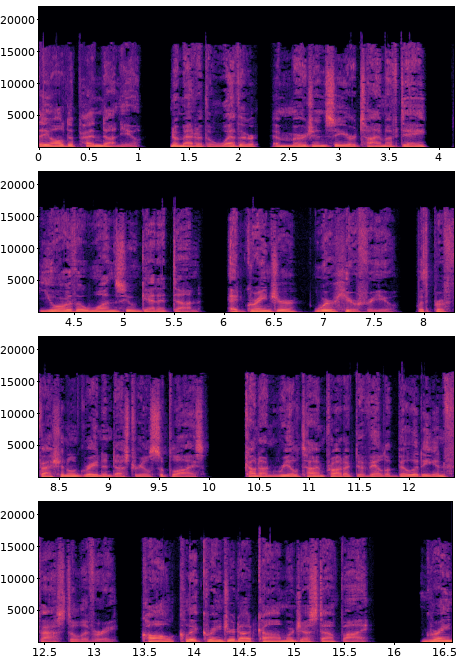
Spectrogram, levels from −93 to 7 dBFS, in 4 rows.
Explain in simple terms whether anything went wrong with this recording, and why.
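Nothing went wrong with this speech recording that a listener could pick out. At no point does anything in the sound stand out as a problem, so there is nothing here that needs explaining.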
